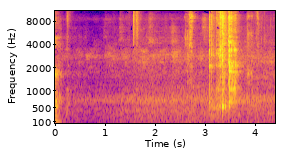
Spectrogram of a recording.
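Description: Empty opened tin cans being handled: a few light clicks, then a quick cluster of metallic clinks and clatter about three seconds in as the cans knock against each other.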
